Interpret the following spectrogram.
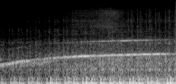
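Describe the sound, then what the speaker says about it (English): A police siren wails steadily behind a motorcycle in London, its pitch slowly rising, with loud road and engine rumble underneath throughout. "hear a police or a siren of some description behind you"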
